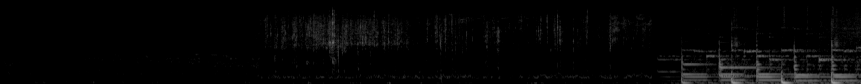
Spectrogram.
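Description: Near silence, then about two and a half seconds in, pork belly sizzling in a pan on a portable gas stove, a faint hiss with small ticks. Near the end, music with a beat comes in and is the loudest sound.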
